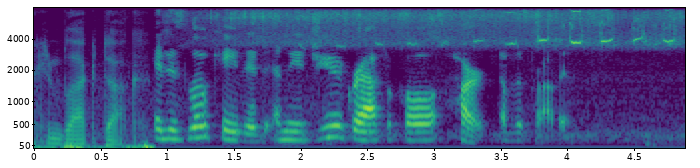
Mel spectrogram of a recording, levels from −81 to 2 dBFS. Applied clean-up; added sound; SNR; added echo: none; Bird vocalization, bird call, bird song; 5 dB; none.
